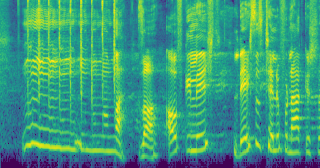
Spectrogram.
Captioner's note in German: Wiederholende Kusslaute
